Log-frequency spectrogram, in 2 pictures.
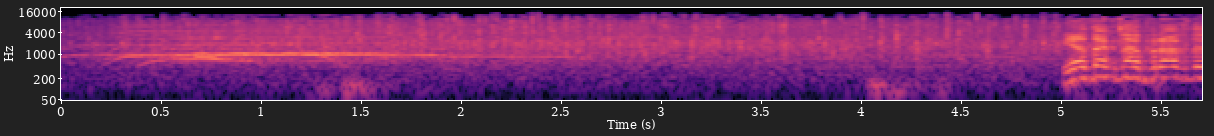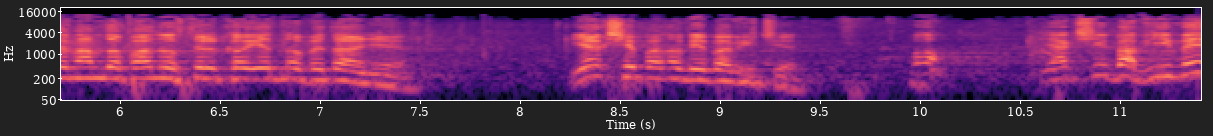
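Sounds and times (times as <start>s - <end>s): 
crowd clapping at a public event in Gdynia: 0.0s - 8.7s
speech: 5.0s - 7.6s, 8.2s - 11.3s.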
